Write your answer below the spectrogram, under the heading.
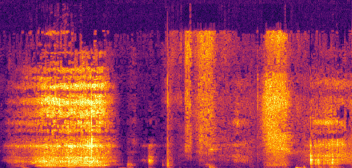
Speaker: right here is the north american snoring ball here it is right here this is him in his natural habitat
